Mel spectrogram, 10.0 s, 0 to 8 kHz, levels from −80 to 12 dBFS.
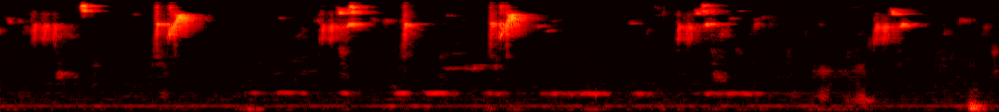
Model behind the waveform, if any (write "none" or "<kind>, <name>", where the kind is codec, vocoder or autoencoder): vocoder, BigVGAN v2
